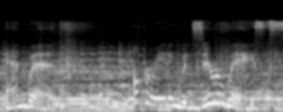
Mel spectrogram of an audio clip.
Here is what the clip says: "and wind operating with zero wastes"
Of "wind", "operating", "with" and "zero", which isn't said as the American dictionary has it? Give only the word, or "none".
wind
